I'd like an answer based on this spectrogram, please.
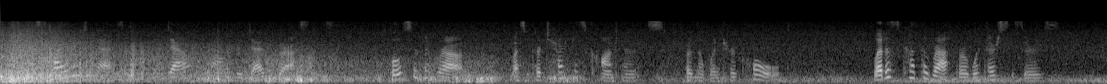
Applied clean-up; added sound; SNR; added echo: none; Thunder; -5 dB; none.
